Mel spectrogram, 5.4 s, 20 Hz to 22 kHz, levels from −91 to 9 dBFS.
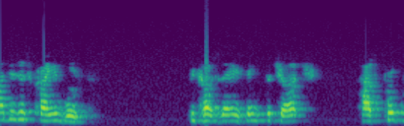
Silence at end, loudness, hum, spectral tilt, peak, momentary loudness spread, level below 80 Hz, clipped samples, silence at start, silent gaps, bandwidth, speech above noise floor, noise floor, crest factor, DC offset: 0 s; -15 LUFS; none; -8.5 dB/octave; 0 dBFS; 13 LU; -74 dBFS; 0.1%; 0 s; none; 5.2 kHz; 56 dB; -70 dBFS; 16 dB; under 0.1%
